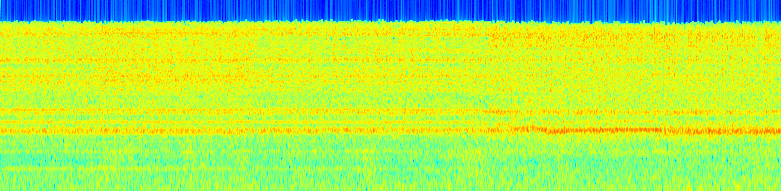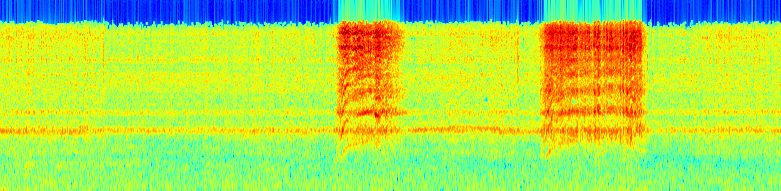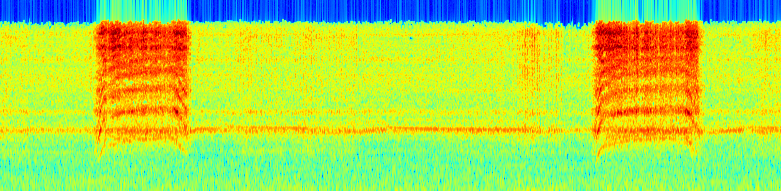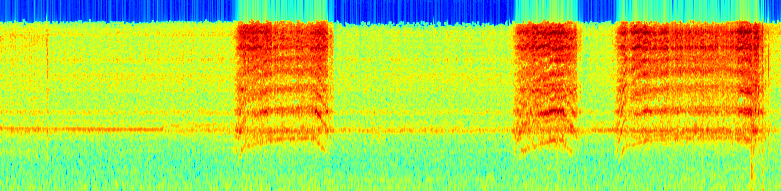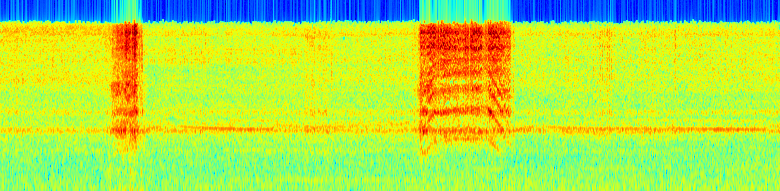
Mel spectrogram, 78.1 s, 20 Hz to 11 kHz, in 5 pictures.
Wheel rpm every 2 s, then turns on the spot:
0, 0, 0, 0, 0, 20, 20, 20, 20, 0, 10, 80, 10, 110, 70, 20, 50, 110, 10, 10, 10, 60, 150, 10, 0, 10, 150, 10, 40, 90, 220, 50, 40, 0, 10, 70, 70, 20, 0.
10-18 20-22 24-26 28-32 34-42 46-48 62-64 68-70 74-76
